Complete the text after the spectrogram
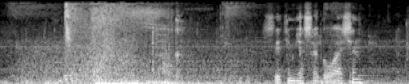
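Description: Gunfire and explosions rumble from a battle.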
